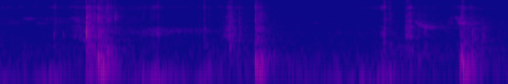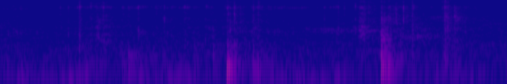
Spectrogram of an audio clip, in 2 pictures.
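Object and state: Bar of soap being shaved.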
